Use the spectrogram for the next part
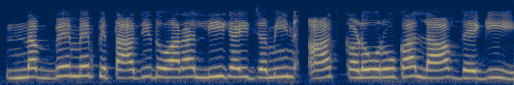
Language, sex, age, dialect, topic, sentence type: Hindi, female, 25-30, Awadhi Bundeli, banking, statement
